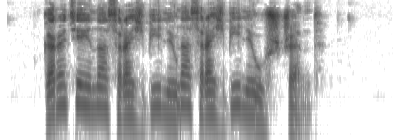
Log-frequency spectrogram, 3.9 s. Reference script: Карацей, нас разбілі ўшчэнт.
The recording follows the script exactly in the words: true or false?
false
